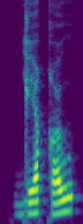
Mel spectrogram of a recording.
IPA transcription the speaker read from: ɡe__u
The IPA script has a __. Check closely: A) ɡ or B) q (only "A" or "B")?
B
